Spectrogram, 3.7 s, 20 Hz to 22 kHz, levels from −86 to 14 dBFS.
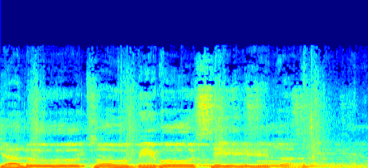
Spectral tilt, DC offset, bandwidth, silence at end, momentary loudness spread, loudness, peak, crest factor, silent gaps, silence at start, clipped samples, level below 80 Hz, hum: -5.5 dB/octave; under 0.1%; 15.5 kHz; 0 s; 8 LU; -10 LUFS; 0 dBFS; 10 dB; none; 0 s; under 0.1%; -42 dBFS; none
